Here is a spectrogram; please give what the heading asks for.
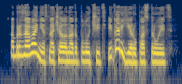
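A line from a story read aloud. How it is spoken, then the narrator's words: Scoffing snort. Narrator (Russian): фыркнула я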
